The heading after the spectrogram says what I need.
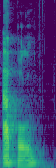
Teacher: words start with a vowel they actually start with a glottal stop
